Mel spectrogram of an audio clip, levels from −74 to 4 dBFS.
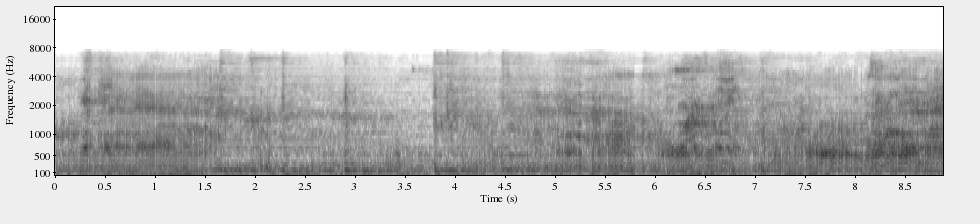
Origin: fake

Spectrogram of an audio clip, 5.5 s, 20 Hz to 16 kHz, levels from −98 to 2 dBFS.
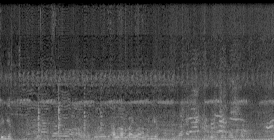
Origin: real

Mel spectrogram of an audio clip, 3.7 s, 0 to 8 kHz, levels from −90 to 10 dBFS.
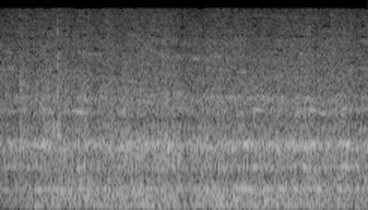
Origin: real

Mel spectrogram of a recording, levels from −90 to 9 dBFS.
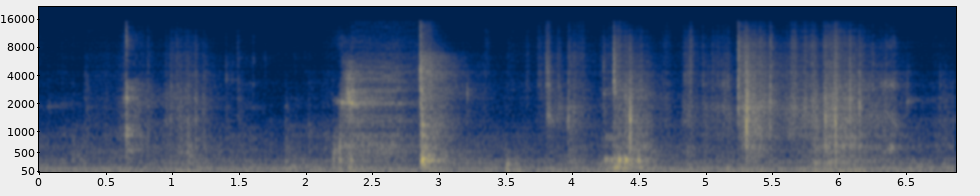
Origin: fake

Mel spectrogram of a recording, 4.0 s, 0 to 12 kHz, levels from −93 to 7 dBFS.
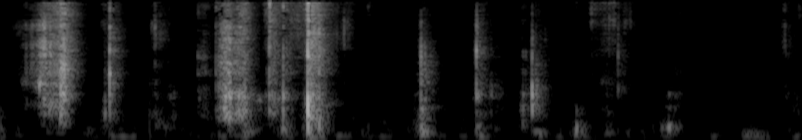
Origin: fake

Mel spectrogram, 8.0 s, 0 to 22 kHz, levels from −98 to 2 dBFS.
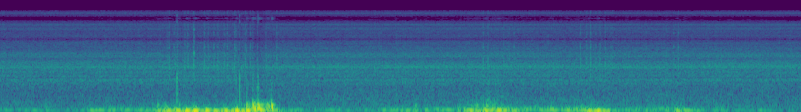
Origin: real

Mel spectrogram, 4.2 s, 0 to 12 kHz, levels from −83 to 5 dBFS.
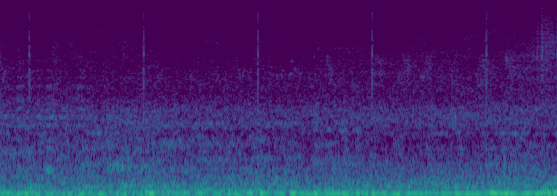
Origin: fake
